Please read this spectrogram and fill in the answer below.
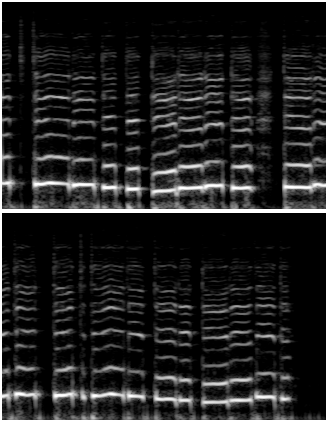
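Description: A man humming or vocalising a tune without words, in a rhythmic run of short, held notes.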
